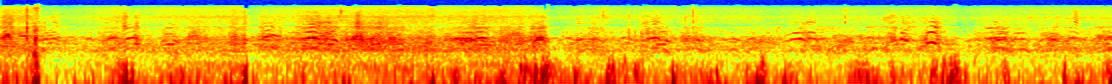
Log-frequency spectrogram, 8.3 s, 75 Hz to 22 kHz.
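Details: Large gathering of snow geese at Bombay Hook National Wildlife Refuge on 12 March 2017, a busy wall of nasal honks and yelps with some sharper close calls standing out, over a heavy low rumble.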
